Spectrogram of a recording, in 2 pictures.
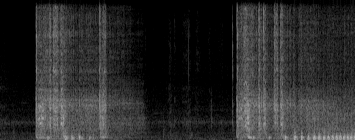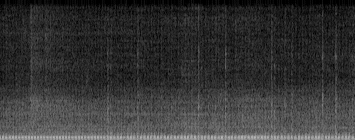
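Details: Chinese ATV (son's four-wheeler) on larger tires, after a new Goofit CDI and tune-up: a couple of cranking bursts, a catch, then a steady, even idle with no knocks or misses. Normal, healthy start and idle.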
